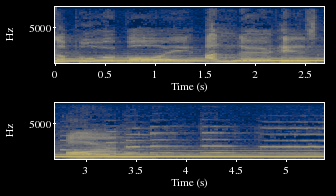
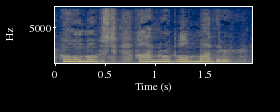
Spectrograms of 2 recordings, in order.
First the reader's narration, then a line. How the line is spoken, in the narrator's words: panted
